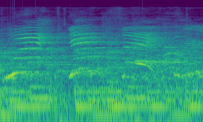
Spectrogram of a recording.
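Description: Children shrieking and shouting excitedly, three loud high cries in quick succession, over steady background music.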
